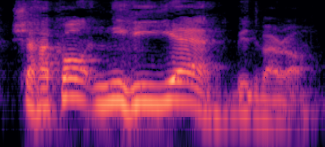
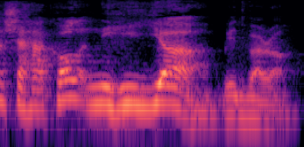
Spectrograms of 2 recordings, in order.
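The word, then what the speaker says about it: שהכל נהיה בדברו: actually in this book, Shehakol nihiyeh bidvaro. Right? And Sephardim, again, for the most part, pronounce this bracha Shehakol nihiyah bidvaro. So with a kamatz instead of a segol for those Hebrew aficionados.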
